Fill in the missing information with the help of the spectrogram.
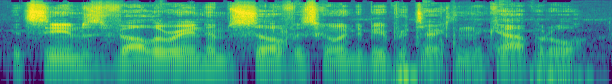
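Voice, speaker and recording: A man playing a steady, protective desert king in an ASMR audio drama, speaking in a measured, intimate way. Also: low-pitched, slight background noise, natural voice. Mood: concerned, tender.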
